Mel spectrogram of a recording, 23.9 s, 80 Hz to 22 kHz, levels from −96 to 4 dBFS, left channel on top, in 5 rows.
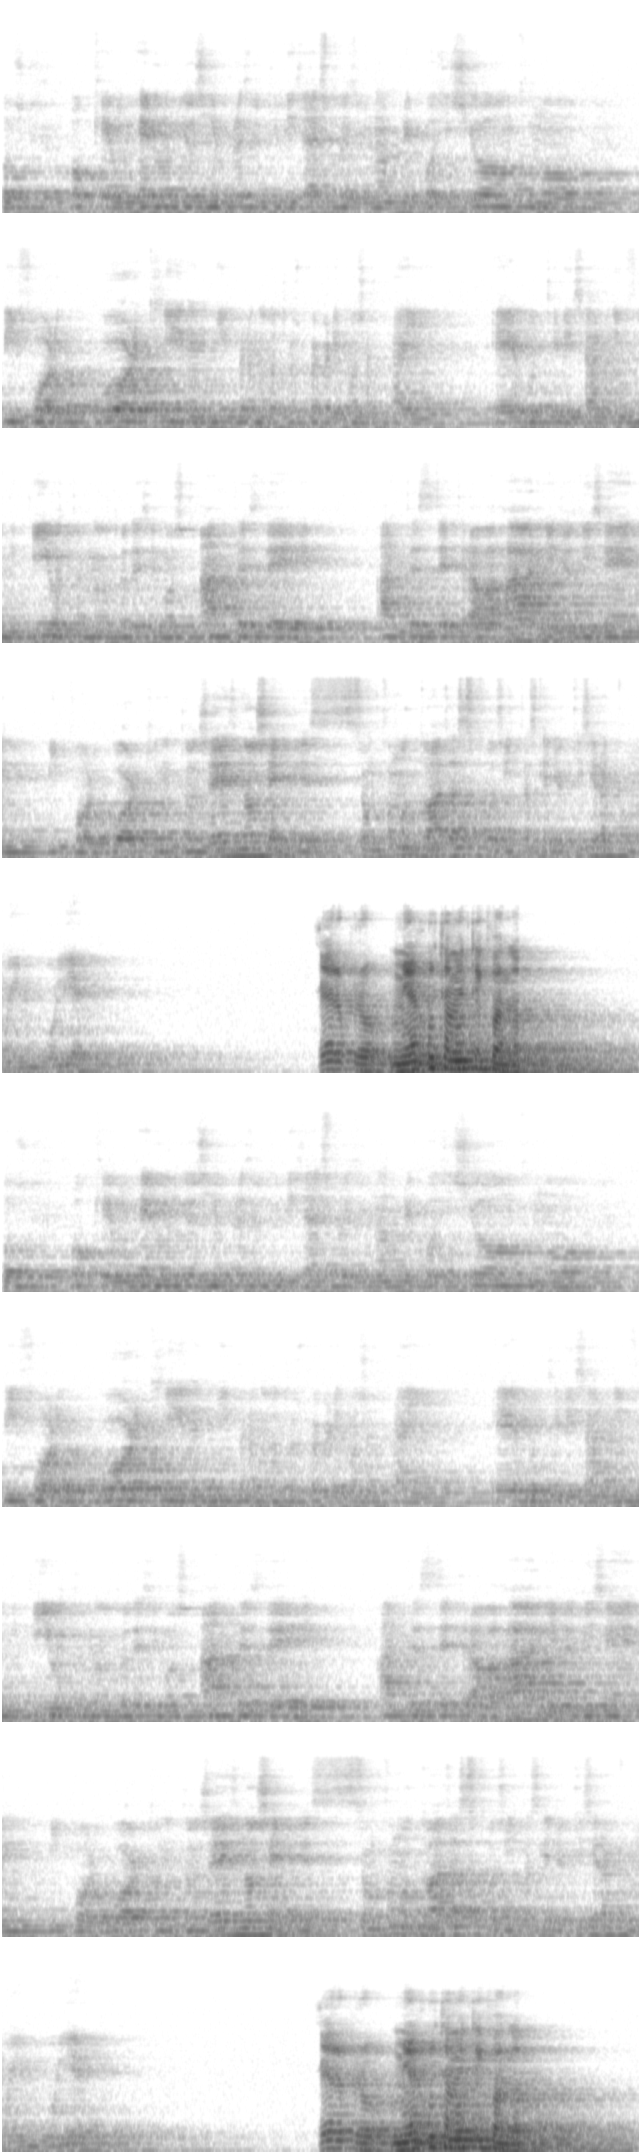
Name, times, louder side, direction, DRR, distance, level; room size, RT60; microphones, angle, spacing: voice 1, 0.0-4.4 4.7-8.1 8.4-11.9 12.4-19.9, left 1 dB, 80° left, -3 dB, 2.6 m, -49 dB
voice 2, 21.5-23.0, left 2 dB, 35° left, 8 dB, 0.7 m, -28 dB
13.5 x 5.9 x 5.3 m, 2.2 s
head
